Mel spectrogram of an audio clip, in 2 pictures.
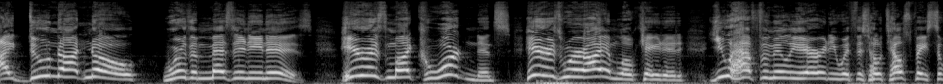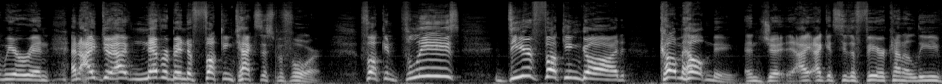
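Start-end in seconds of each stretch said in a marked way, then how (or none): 0.0-16.8 very loud, high-pitched, frantic, acted panic. Lost in a hotel, on the phone with Schindler, retelling speaking very loudly. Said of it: "So I say very loudly".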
